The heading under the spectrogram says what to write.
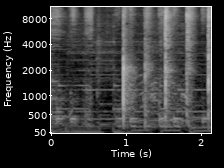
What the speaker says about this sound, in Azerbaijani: Alqışlayırıq səni.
